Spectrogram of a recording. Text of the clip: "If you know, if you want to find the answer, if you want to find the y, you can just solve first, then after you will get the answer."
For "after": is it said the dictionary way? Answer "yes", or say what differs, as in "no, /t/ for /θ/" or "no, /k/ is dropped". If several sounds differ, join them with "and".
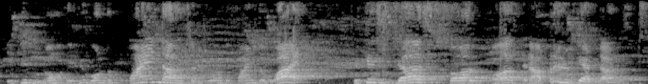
no, /p/ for /f/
